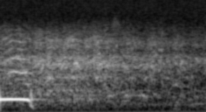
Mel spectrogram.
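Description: A man's drawn-out held word breaks off, and an audience laughs, the laughter slowly dying away.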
